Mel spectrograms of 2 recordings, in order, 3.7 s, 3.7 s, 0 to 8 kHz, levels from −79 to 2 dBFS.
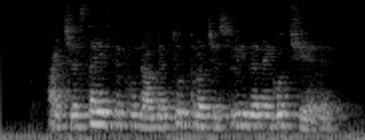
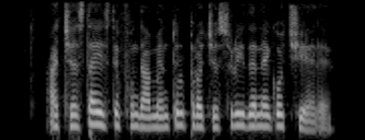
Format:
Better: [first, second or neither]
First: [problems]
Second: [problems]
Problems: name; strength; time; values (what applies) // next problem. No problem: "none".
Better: second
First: background sound (Purr); 17 dB below the speech // room echo; dies away in 0.6 s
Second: none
